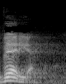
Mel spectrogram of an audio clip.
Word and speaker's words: Veria: Well, it's a terrible pronunciation, Veria.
